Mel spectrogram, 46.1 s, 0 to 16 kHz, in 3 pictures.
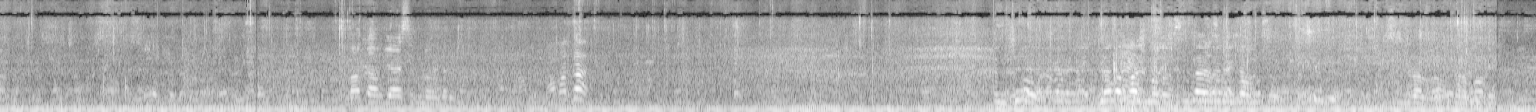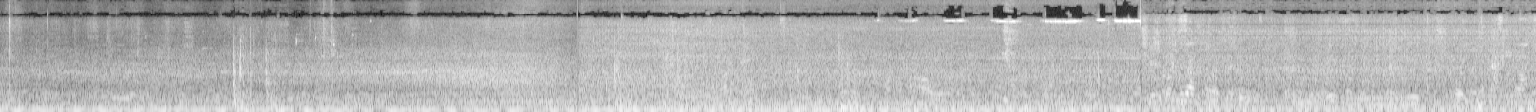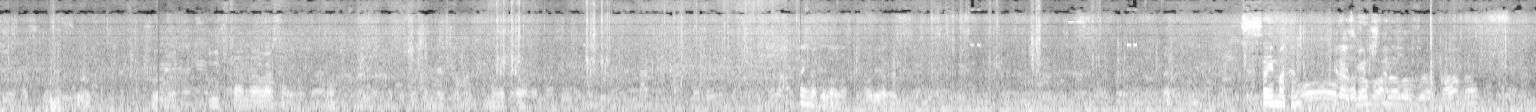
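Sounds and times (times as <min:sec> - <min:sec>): cars driving slowly past: 0:00.0 - 0:46.0
vehicles rumbling on road: 0:00.0 - 0:46.0
people talking: 0:09.2 - 0:18.8, 0:26.8 - 0:46.0.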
